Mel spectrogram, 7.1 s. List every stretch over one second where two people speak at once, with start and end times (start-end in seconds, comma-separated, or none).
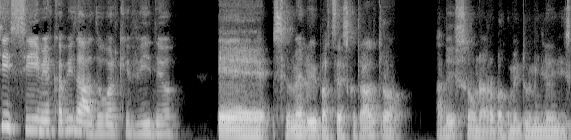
none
